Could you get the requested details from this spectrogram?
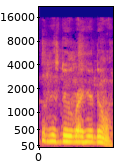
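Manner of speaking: squaring up to the dog for fun; mock tough talk to dog. Man confronting his dog playfully.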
